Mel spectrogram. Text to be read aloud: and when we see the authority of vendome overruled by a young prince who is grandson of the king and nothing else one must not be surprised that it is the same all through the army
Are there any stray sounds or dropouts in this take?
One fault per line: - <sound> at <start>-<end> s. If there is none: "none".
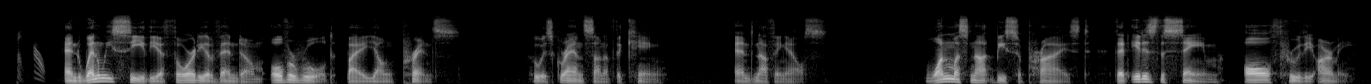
- chirp at 0.2-0.5 s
